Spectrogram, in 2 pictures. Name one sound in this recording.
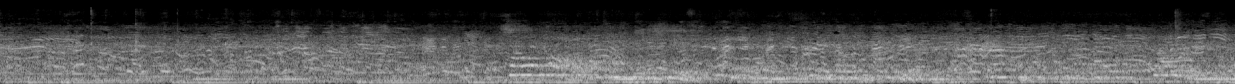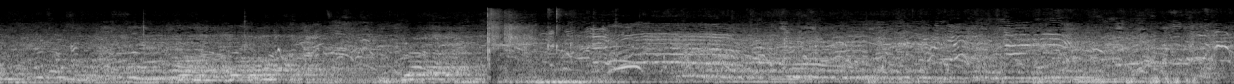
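A crowd of children and adults chatters and cheers outdoors.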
